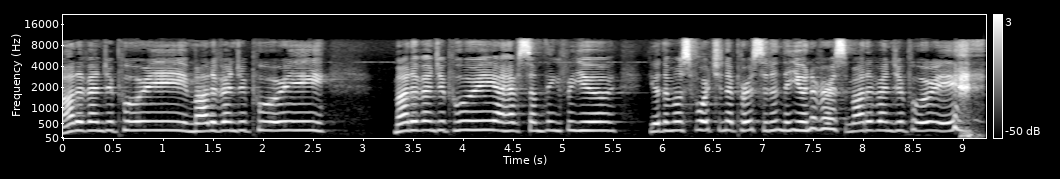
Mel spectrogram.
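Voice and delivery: play-acted joyous, high ecstatic shouting over and over. Retelling a visitor in the marketplace calling out a name, retelling an ecstatic yell. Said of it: "he's just yelling".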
